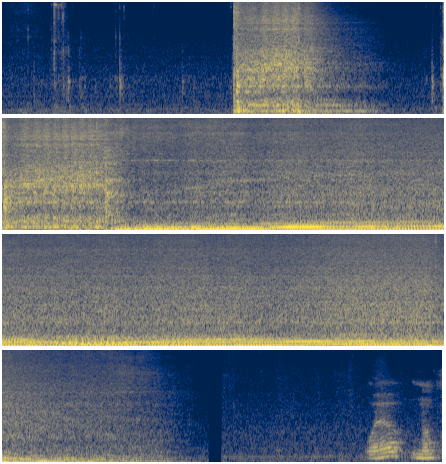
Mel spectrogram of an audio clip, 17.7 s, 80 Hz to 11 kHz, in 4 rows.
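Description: Warm engine of a 1966 Triumph Spitfire MK2 running close by, a loud, steady idle rumble lasting about ten seconds after a brief startup, then cutting off, with some clicks and talk around it.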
